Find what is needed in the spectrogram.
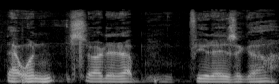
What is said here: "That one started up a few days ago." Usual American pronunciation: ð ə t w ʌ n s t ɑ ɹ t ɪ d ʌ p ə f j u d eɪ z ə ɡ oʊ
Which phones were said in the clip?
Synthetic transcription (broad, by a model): ð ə t w ʌ n s t ɑ ɹ t ɪ d ʌ p f j u d eɪ z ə ɡ oʊ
